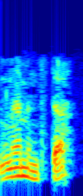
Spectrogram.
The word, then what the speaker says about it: Leominster: And if you're from the East Coast, you pronounce it Leominster. However, I'm from here, so a little different pronunciation, but that's where they're at.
